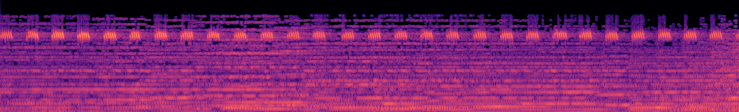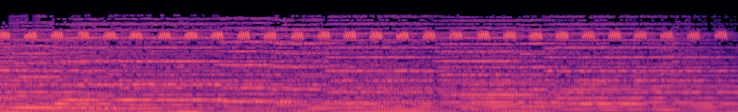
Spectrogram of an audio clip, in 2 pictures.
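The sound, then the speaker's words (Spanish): A cricket chirping at night in a rapid, even train of high pulses that repeats steadily throughout, heard over continuous soft background music. “Y el grillo ya pudo cantar toda la noche y fue muy, muy feliz.”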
